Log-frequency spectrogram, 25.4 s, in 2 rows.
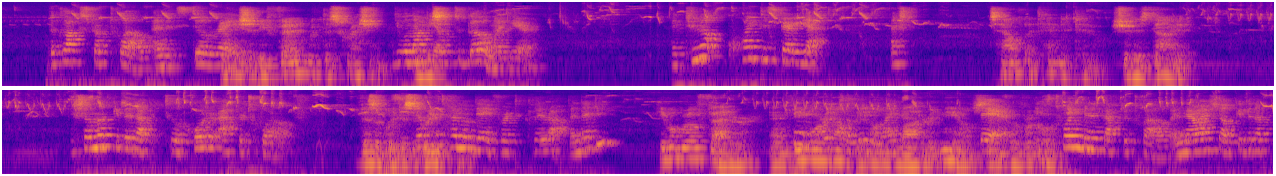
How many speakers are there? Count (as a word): two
